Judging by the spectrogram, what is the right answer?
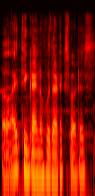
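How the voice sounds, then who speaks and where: A man's voice: mid-range voice, level tone, fairly quick, vocal fry, darkish tone. A man giving casual live-stream commentary while playing a game. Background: game music.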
